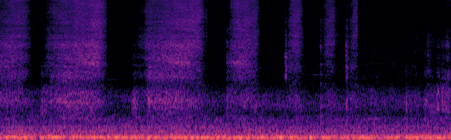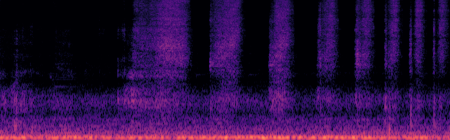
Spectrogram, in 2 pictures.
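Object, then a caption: Oiled leather boot brushed with a bristle shoe brush. An oiled leather Red Wing Weekender Chukka boot, held in hand, is brushed with a wooden-backed bristle shoe brush in repeated rubbing strokes. Each stroke gives a bright, airy swish over a steady low hum.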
